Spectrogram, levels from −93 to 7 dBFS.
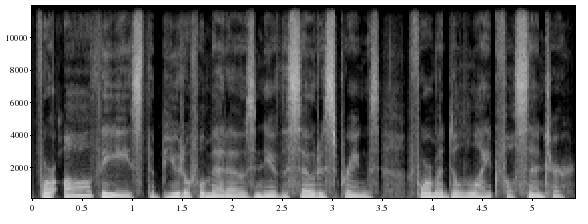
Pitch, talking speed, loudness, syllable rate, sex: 180 Hz, 155 wpm, -19 LUFS, 4.4 syllables/s, female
